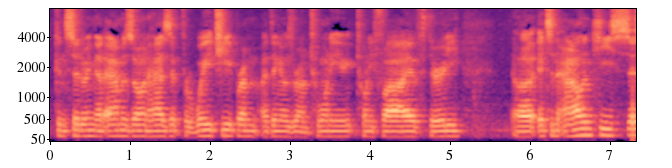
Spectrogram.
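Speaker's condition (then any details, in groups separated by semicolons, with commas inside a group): No condition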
